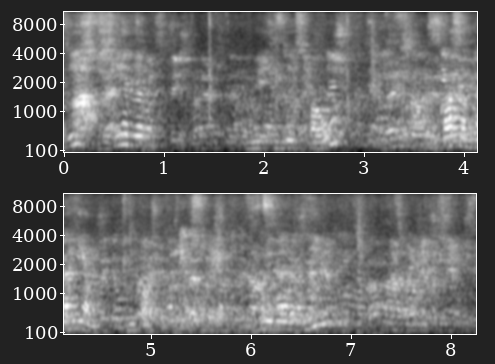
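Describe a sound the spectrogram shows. A laptop keyboard clicks as keys are typed.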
